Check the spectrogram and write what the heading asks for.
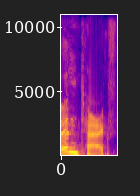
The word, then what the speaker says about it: Ventax: the Ventax, the planet Ventax, right? It's spelled VAN.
